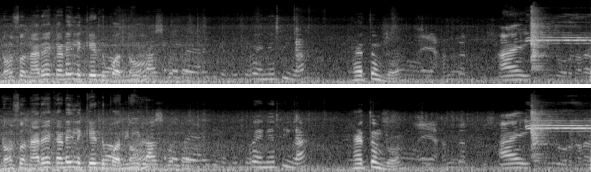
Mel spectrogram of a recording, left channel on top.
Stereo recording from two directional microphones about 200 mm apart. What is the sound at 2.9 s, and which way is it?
Speech, 35° right (ahead or behind).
